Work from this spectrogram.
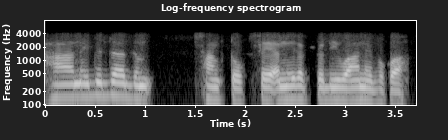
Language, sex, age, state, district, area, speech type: Manipuri, male, 45-60, Manipur, Kangpokpi, urban, conversation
